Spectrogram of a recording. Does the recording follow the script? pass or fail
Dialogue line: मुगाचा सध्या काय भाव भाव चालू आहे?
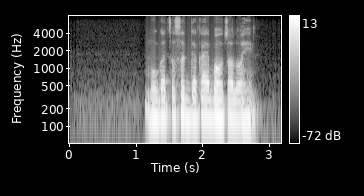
fail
